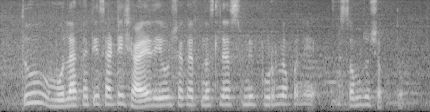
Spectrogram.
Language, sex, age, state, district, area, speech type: Marathi, male, 18-30, Maharashtra, Wardha, urban, read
